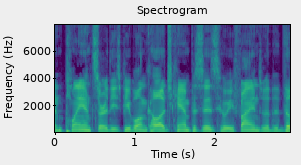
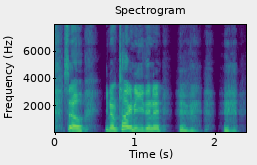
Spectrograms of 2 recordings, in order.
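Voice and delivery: higher, put-on hyperventilating nervous voice; 7 semitones higher than usual. Imitating Crowder before the debate: imitating Crowder's hyperventilating voice. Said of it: "hyperventilating, "I'm speaking at the top of my breath" voice".

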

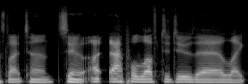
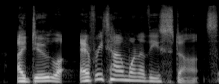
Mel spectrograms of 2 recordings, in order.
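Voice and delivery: ordinary delivery

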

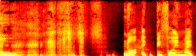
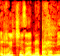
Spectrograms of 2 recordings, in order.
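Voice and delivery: ordinary talk

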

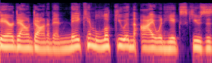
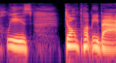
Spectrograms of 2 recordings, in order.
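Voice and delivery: mock begging tone, slower. Speaker recapping a court scene, acting out the man begging not to be sent back. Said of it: "And he begs".

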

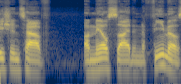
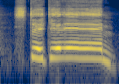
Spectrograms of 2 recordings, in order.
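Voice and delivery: put-on scream, higher and louder; 13 semitones higher, 5 dB louder than usual. Retelling the kids in the other cabin at night: imitating someone screaming. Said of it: "you wake up to them screaming".

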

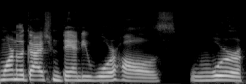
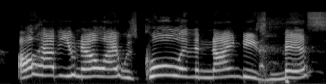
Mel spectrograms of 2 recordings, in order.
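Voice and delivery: very high, playfully indignant, pretend-offended voice; 11 semitones higher than usual. Retelling her reply to her 14-year-old daughter's teasing, mock-indignant retort. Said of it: "mock-indignant retort to teasing daughter".

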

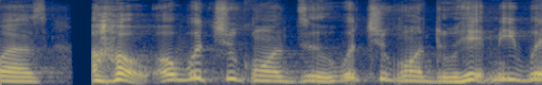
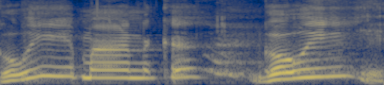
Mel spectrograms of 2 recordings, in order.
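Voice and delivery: put-on high voice speaking through laughter; 7 semitones higher than usual. Retelling a fight, quoting the neighbor: imitating a laughing neighbor. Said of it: "the neighbor was laughing".

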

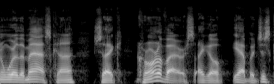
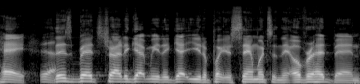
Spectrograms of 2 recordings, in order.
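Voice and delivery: ordinary delivery

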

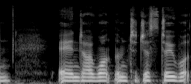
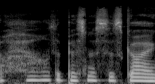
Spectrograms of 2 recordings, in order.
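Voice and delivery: put-on gloomy, funereal tone; 3 dB quieter than usual. Retelling how people asked about the business: imitating a funereal tone. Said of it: "like in a funereal tone".

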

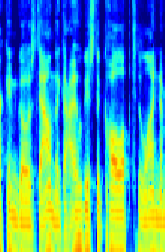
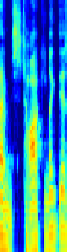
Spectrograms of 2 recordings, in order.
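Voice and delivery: normal talking voice

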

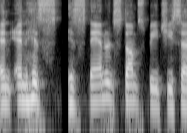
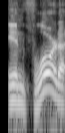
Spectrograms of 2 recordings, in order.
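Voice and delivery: very condescending, patronizing, talking-down tone. Imitating a politician answering every question: mock condescending tone. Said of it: "in that very condescending tone".

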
